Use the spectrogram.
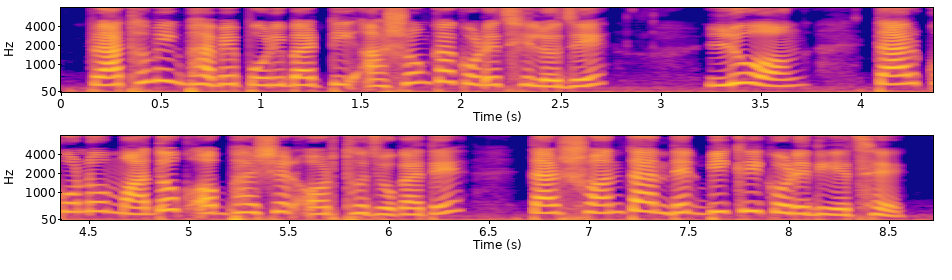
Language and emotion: Bengali, neutral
